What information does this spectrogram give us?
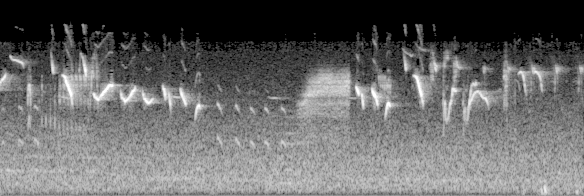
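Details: Chestnut-vented tit-babbler calling in long chattering sequences of high, steeply slurred chirps and zigzag whistles, pausing briefly around a soft hiss before resuming the rapid notes.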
